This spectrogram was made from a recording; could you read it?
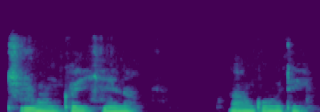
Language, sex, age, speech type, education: Hausa, female, 15-29, spontaneous, primary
